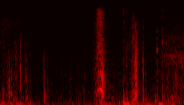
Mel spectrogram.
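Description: A clothing zip being pulled: one short rasp just past halfway, then two quicker ones near the end, as garments are taken off.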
